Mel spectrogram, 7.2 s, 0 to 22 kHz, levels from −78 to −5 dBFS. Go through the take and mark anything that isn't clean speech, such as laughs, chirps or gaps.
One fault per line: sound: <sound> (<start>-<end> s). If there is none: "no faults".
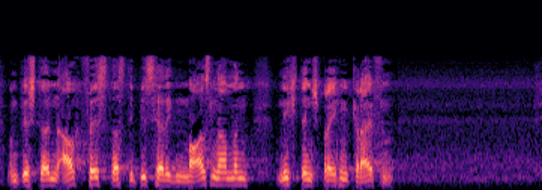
no faults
